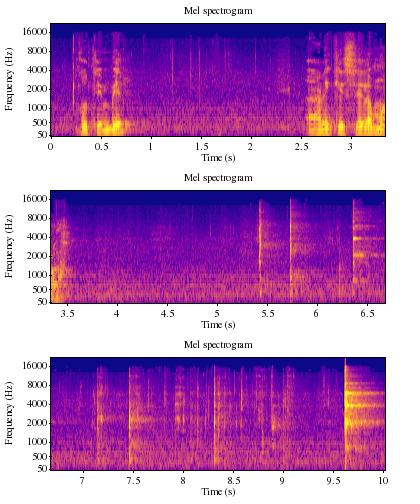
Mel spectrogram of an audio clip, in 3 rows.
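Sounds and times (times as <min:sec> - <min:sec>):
spoon clinking against glass bowl: 0:06.3 - 0:06.8, 0:09.6 - 0:10.0.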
